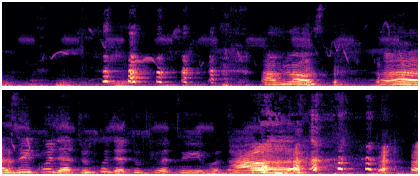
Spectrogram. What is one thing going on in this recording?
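Young men and women talk and laugh with animation close by.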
